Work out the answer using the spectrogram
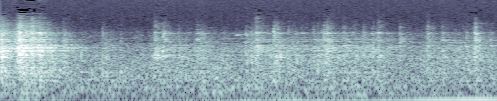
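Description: Double-stack container freight train rolling away, its wheels clacking over the rail joints in scattered clicks, loudest right at the start. A steady low hum comes in about a second and a half in.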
